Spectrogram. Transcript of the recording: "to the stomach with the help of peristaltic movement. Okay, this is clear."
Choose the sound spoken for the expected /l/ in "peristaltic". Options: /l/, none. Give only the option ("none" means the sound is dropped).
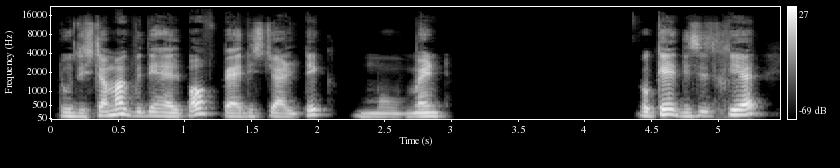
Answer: /l/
